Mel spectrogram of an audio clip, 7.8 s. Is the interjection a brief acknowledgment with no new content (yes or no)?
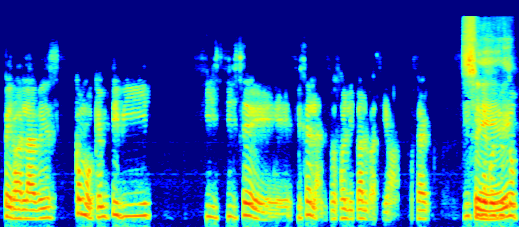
yes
